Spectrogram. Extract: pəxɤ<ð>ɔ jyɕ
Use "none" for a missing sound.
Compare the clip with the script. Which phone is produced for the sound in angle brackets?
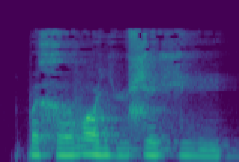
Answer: v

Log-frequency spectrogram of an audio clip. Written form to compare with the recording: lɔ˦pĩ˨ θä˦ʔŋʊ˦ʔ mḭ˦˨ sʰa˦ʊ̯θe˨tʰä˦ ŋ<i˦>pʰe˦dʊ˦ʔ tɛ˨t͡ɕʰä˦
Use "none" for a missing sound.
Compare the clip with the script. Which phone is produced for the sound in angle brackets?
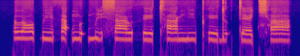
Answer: i˦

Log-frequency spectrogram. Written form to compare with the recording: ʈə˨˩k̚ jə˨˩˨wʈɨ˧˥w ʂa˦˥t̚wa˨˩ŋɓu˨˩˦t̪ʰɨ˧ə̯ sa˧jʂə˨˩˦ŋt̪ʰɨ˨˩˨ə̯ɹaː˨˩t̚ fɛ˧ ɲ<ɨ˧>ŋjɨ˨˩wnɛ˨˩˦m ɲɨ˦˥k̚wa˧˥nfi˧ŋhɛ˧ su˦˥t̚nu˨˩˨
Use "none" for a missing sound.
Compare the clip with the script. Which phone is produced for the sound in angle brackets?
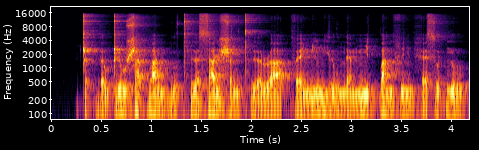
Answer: ɨ˧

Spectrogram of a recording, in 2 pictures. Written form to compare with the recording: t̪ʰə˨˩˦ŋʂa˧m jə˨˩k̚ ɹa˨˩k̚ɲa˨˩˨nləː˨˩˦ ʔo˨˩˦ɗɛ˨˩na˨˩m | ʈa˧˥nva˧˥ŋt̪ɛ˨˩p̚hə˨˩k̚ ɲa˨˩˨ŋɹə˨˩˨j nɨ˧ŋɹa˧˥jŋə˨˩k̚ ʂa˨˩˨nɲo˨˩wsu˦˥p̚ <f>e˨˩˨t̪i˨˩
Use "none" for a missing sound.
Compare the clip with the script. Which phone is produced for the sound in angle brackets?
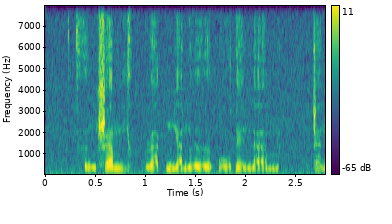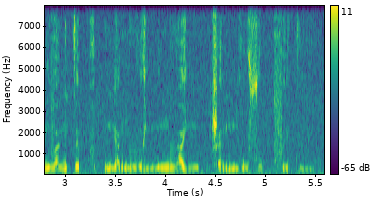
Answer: f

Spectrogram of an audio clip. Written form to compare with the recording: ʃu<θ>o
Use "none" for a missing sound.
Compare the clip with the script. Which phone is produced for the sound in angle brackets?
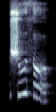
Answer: θ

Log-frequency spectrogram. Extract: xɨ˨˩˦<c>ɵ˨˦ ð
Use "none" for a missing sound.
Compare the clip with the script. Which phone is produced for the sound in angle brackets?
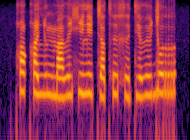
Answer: tʲ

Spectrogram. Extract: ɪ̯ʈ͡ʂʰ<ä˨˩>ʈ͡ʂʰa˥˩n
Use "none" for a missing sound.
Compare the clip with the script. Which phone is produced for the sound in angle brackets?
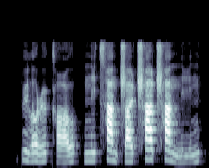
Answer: ä˥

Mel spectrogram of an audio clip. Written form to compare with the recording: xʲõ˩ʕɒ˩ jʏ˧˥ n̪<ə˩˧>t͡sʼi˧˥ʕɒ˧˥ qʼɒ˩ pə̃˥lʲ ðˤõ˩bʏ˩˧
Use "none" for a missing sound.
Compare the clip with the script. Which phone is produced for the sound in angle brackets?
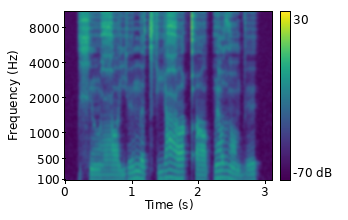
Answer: ə˩˧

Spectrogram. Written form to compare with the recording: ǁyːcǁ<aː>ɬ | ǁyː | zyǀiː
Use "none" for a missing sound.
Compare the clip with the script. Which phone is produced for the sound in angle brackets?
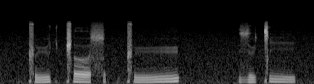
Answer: əː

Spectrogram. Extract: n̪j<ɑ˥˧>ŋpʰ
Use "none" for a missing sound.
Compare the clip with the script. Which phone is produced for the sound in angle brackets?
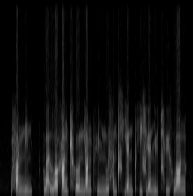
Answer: ɑ˥˧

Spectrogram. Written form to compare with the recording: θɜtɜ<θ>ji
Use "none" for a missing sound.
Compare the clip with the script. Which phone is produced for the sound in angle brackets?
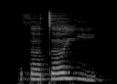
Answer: none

